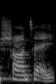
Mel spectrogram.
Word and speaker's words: Shantae: A lot of people are like, oh, that's how you pronounce your name, Shantae. Yes, Sean and then Tay with a long A at the end.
